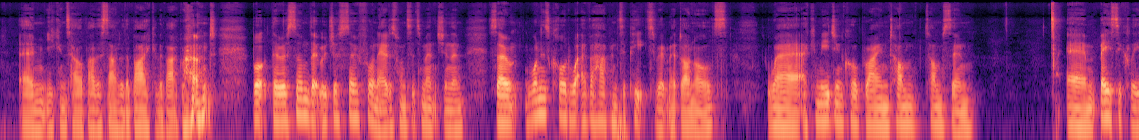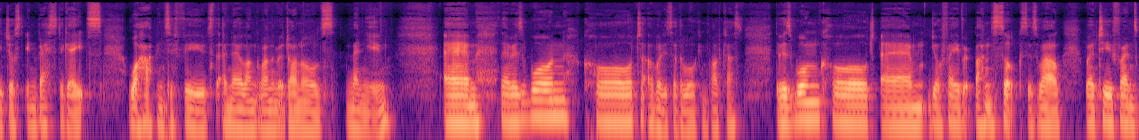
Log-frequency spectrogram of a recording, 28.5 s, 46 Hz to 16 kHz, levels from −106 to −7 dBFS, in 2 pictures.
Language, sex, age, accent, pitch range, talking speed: English, male, 30-49, British, 80-100 Hz, 180 wpm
